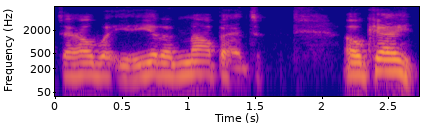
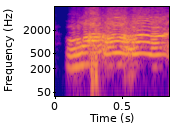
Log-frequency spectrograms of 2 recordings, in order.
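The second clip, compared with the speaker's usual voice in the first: mock ecstatic cry; 13 dB louder than usual. Overblown cry after come-on.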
